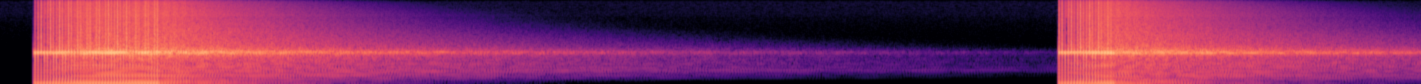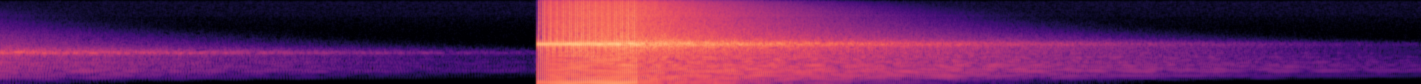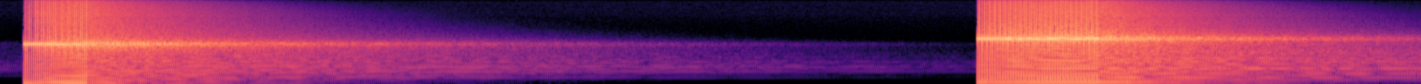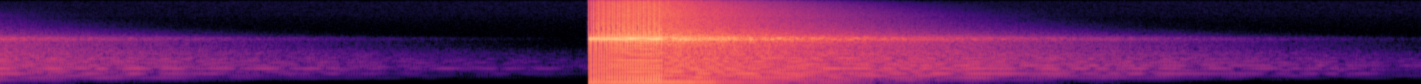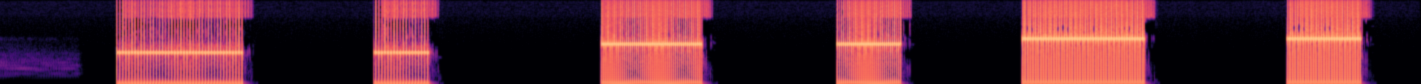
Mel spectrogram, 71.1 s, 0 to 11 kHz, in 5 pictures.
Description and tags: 2 lengths of 3 different pitches of this low cinematic squelch bass. Played once with a large reverb and again played dry with no fx. This sound is modeled after the Inception movie's large horn blast. It is a low multi-voiced Saw wave with a specific ring modulation setting to give it it's effect.
Made with Native Instrument's Massive inside Ableton Live 9.
Ambience, Ambient, Atmosphere, Bass, Big, Blast, Cinematic, Dark, Distorted, Drone, Film, Free, Honk, Horns, Inception, Large, Loud, Low, Massive, Movie, Power, Powerful, Public, Rattle, Reverb, Ringmod, Squelch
